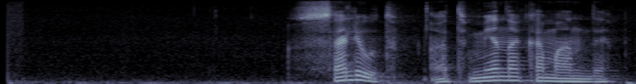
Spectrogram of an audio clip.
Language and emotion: Russian, neutral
